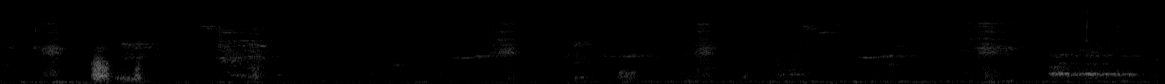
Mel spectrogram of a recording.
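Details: Rottweilers at playtime give short, rough barks and low growling bursts, spaced irregularly over several seconds.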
